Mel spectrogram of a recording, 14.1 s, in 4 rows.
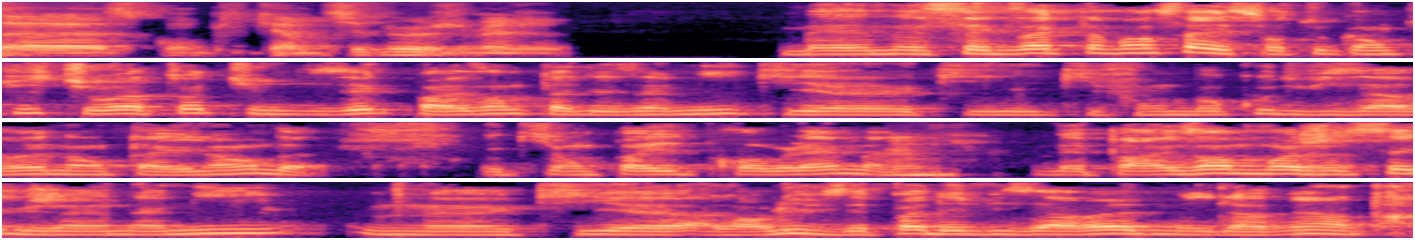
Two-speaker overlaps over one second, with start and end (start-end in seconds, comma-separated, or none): none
